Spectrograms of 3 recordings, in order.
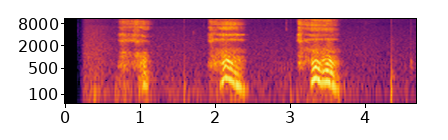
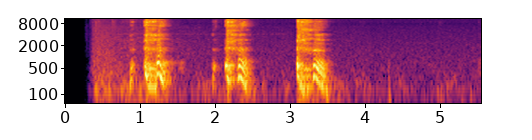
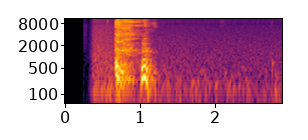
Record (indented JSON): {
  "exhalation_length": "4.7 s",
  "exhalation_amplitude": 32768,
  "exhalation_signal_mean_std_ratio": 0.43,
  "three_cough_length": "5.5 s",
  "three_cough_amplitude": 32768,
  "three_cough_signal_mean_std_ratio": 0.37,
  "cough_length": "2.9 s",
  "cough_amplitude": 32768,
  "cough_signal_mean_std_ratio": 0.31,
  "survey_phase": "beta (2021-08-13 to 2022-03-07)",
  "age": "65+",
  "gender": "Female",
  "wearing_mask": "No",
  "symptom_none": true,
  "smoker_status": "Ex-smoker",
  "respiratory_condition_asthma": false,
  "respiratory_condition_other": false,
  "recruitment_source": "REACT",
  "submission_delay": "1 day",
  "covid_test_result": "Negative",
  "covid_test_method": "RT-qPCR"
}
